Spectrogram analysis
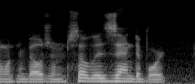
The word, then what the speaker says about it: Zandvoort: It's not the only one from Belgium, so is Zandvoort. Or sorry, Zandvoort, because I think that's actually how it's said.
